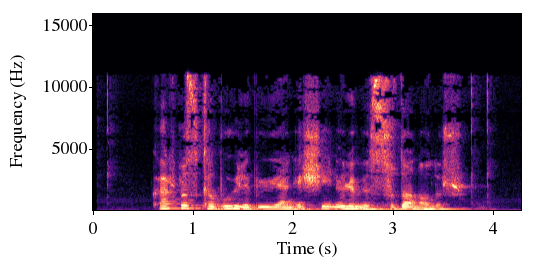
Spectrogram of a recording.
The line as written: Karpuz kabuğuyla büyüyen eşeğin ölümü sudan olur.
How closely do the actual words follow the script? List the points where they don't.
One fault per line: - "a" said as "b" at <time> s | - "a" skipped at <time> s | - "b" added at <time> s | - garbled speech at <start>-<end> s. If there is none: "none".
none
